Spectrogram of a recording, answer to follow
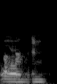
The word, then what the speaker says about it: Orban: got Orpid or I know I'm pronouncing his name wrong, Kip Orban.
